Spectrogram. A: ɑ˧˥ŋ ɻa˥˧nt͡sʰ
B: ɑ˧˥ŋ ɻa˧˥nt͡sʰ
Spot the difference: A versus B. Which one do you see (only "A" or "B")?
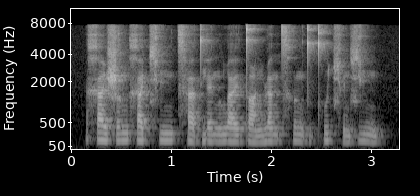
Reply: A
